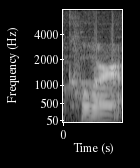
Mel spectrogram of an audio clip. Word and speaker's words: corps: You know, it took me a while to realize that the P and the S in core are silent.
